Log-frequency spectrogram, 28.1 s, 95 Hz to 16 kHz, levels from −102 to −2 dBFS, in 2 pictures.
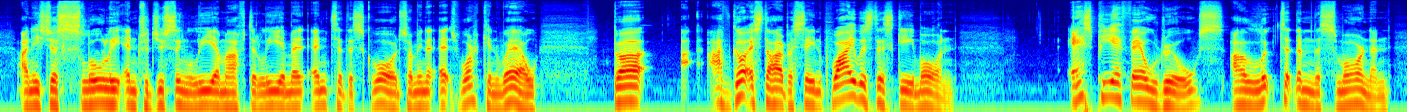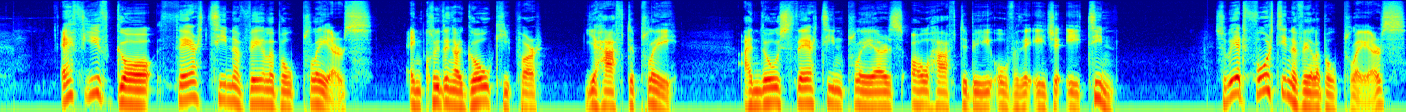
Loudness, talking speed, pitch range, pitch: -20 LUFS, 145 wpm, 95-140 Hz, 120 Hz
